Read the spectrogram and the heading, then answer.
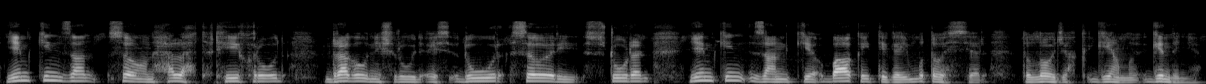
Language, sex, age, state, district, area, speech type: Kashmiri, male, 45-60, Jammu and Kashmir, Budgam, rural, spontaneous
